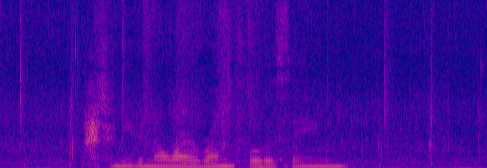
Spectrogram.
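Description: A young woman speaks briefly and with animation into a close microphone.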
